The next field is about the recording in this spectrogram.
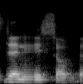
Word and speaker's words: Denisov: It's Denisov, though. – Denisov. – Yes. Yeah, but I understand you're not the first and you're not the last one to, who said that who pronounced my surname exactly the way you did.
